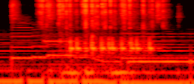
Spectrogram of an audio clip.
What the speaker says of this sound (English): Testing the keyboard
